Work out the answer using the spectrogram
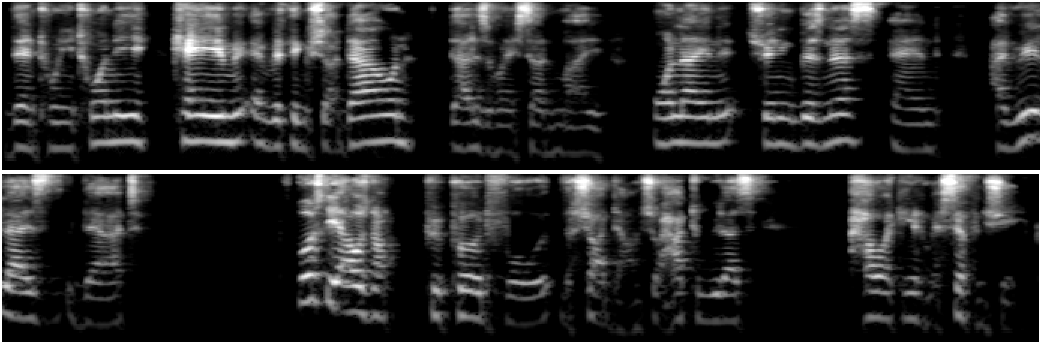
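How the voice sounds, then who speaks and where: A man's voice: on the high side, moderate pace. A man in his twenties from Israel, an online fitness coach talking casually and energetically in an interview. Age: 20s. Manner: energetic, uses many "like" and "right" tags.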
